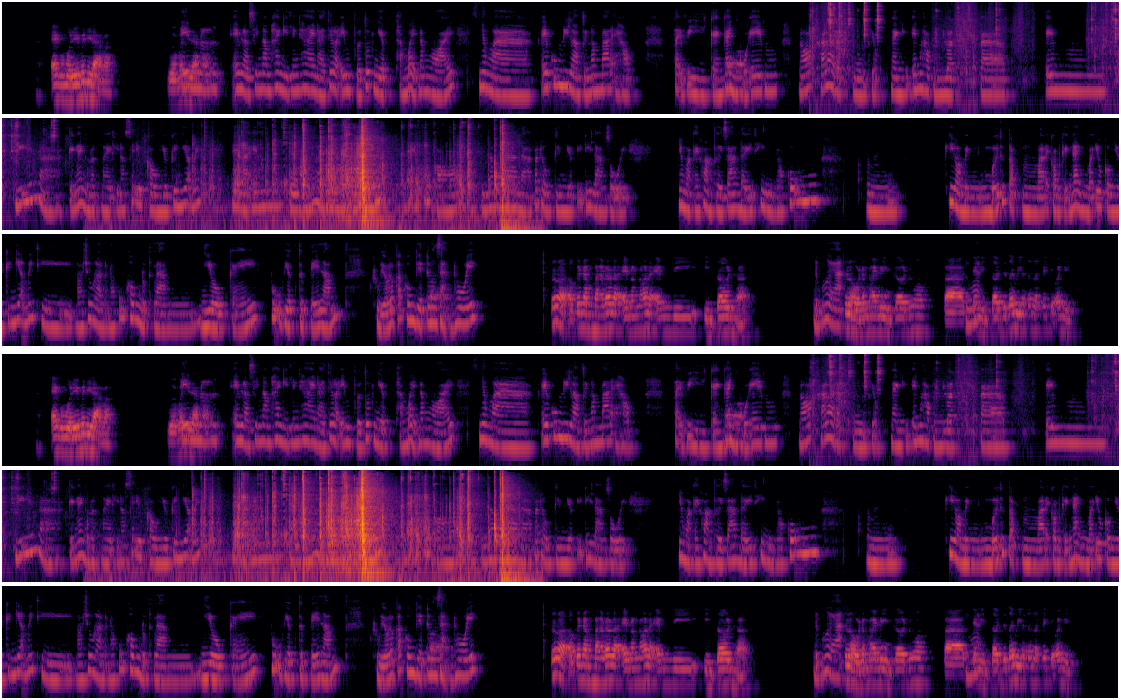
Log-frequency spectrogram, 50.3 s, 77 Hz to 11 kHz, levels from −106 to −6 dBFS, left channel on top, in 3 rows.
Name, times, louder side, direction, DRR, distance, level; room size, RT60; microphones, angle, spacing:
voice 1, 0.7-1.7 2.5-3.1 10.8-11.2 31.9-32.0 39.9-40.2 41.7-44.7 46.1-47.4 47.6-49.5, right 2 dB, 10° right, 1.2 m, -54 dB
voice 2, 2.7-14.3 14.7-15.1 15.6-22.5 22.8-26.5 26.9-29.3 29.7-30.2 30.9-40.6 45.7-46.2 48.0-48.2, left 1 dB, 15° left, 1.3 m, -60 dB
sound 1, 12.1-13.2 13.9-15.5 16.3-17.8 18.7-19.0, left 6 dB, 65° left, 2.2 m, -58 dB
sound 2, 18.0-18.5 19.4-24.9, right 8 dB, 40° right, 0.3 m, -42 dB
6.9 x 4.5 x 4.0 m
head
